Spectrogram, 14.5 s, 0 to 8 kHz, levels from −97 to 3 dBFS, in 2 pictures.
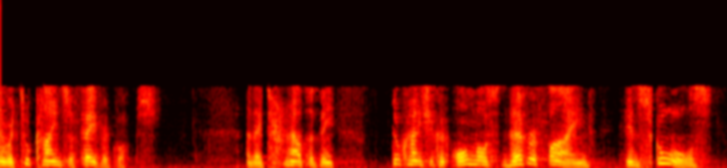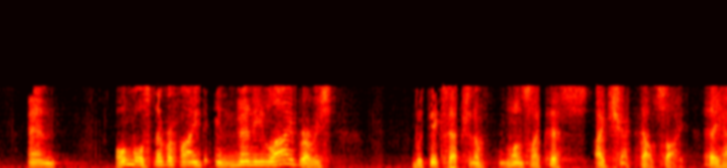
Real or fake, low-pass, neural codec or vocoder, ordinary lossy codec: fake; 7.2 kHz; vocoder, 44.1 kHz, 128 mel bands, Pupu-Vocoder; AAC, 16 kbps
